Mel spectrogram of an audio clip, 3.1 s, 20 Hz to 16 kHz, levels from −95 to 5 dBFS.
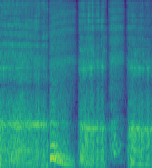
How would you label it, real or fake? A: fake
